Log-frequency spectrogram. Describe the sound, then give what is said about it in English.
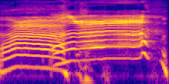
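A goat's loud screaming bleat, one long harmonic cry of about two seconds with a wavering, strained pitch, followed by a short second cry at the end. “As Jenny searches YouTube, because she must have the screaming goats. Must have. Sheep, whatever they are. That one was a sheep. It's the goats that go,”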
